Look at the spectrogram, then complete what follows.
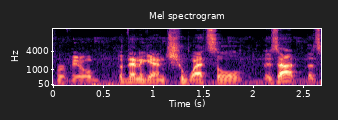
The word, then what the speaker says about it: Chiwetel: But then again, Chiwetel, that's how you say his name?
